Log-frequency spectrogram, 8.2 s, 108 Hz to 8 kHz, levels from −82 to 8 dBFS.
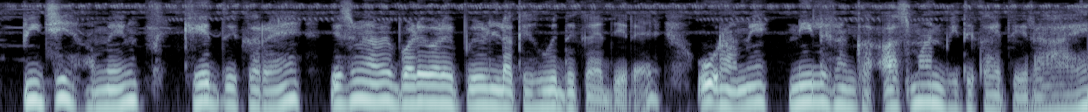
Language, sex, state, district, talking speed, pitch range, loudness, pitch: Hindi, male, Rajasthan, Churu, 205 wpm, 120-155 Hz, -17 LUFS, 135 Hz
